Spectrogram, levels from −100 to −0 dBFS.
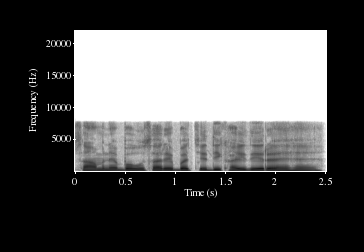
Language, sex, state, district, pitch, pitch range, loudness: Hindi, male, Jharkhand, Deoghar, 155 Hz, 150-160 Hz, -15 LUFS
